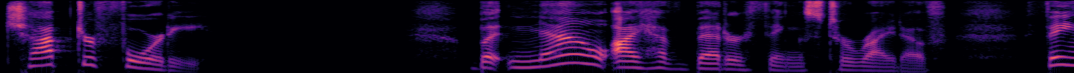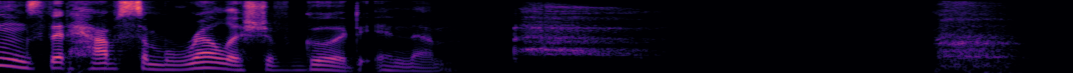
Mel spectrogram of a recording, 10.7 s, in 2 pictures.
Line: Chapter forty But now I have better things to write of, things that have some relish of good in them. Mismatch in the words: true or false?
false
